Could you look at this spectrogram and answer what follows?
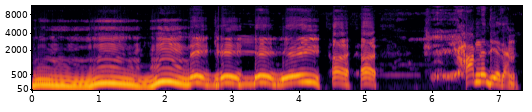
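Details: Adult male performer imitating a stutter; stuttering (acted).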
